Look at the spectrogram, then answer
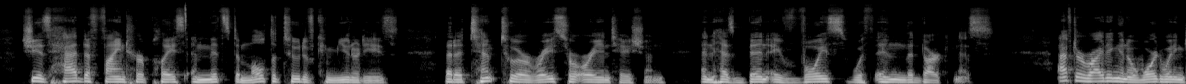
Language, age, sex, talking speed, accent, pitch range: English, 30-49, male, 150 wpm, American, 105-125 Hz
